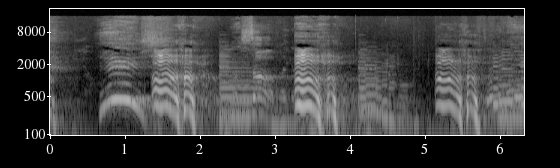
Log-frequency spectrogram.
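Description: A male gospel voice sings four short wordless swoops, each rising and falling in pitch, with softer sustained backing notes between them.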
